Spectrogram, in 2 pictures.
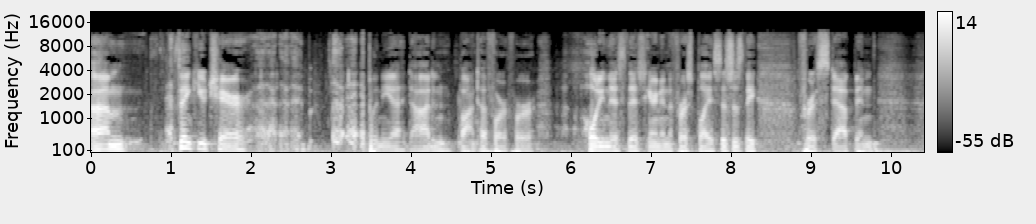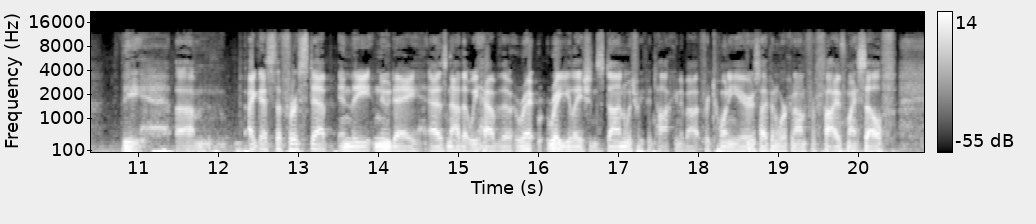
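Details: Disfluent speech with restarts in an adult man testifying at a legislative hearing who reports his speech impediment flaring up; type of impediment not named, possibly stuttering.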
